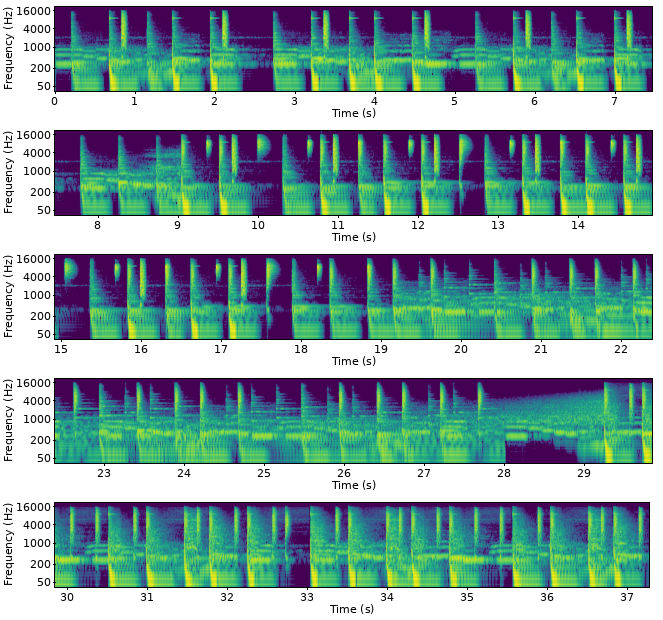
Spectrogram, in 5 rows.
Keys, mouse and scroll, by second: 1.4 space, 1.6 click, 2.5 space, 2.6 click, 3.0 space, 3.8-14.9 drag, 14.9 ctrl+d, 16.4-19.6 drag, 19.6 click, 22.0 space, 22.3 click, 22.9-24.1 scroll down 1, 24.1-25.6 drag, 25.9 space, 26.5-28.5 ctrl+drag, 28.5-30.1 ctrl+drag, 30.1-30.6 alt+scroll down 1, 30.6 space, 30.8 click, 31.1 space, 31.8 click, 33.1 click, 34.7-36.2 typing.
